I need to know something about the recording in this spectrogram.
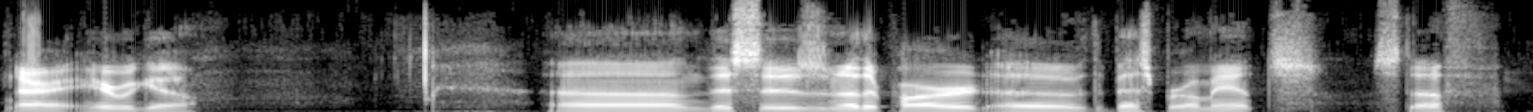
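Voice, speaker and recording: A man's voice: lowish voice, slow pace, smooth, no echo, muffled recording. A man giving casual, sarcastic commentary as he plays a video game, tossing out offhand asides. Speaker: let's play gamer. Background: video game music.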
